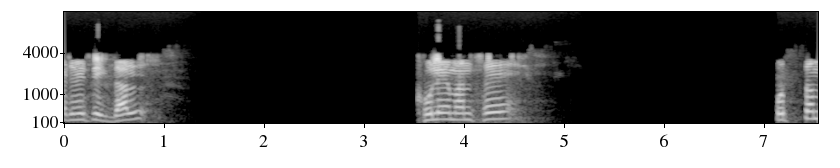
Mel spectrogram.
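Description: An elderly man speaks calmly into microphones, in short phrases with pauses.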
